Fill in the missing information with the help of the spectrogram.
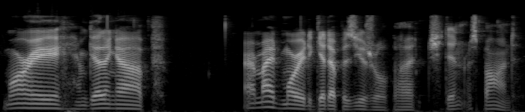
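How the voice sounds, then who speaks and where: A man's voice: lowish voice, moderate pace, sharp tone, highs cut off, a little hiss or hum. A man narrating a visual novel aloud as a streamer, expressively and acting out the dialogue.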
